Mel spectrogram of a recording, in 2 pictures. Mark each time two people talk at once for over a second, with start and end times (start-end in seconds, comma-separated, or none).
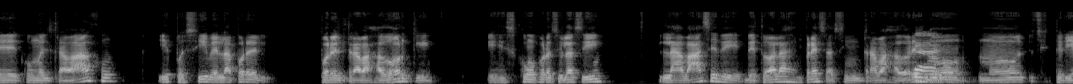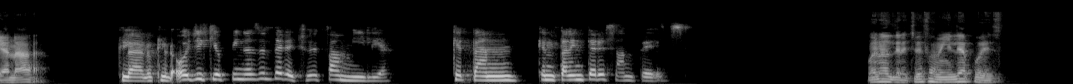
none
